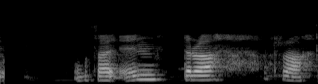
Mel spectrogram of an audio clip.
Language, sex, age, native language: Icelandic, male, 9, Icelandic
